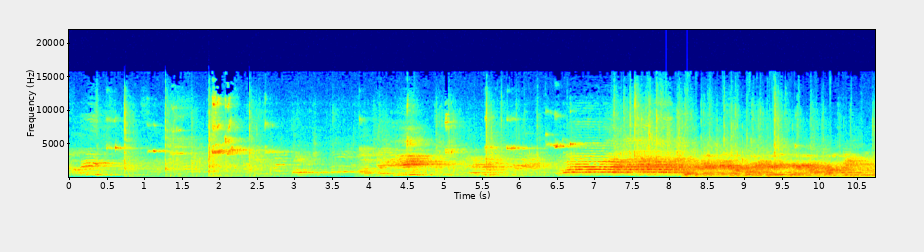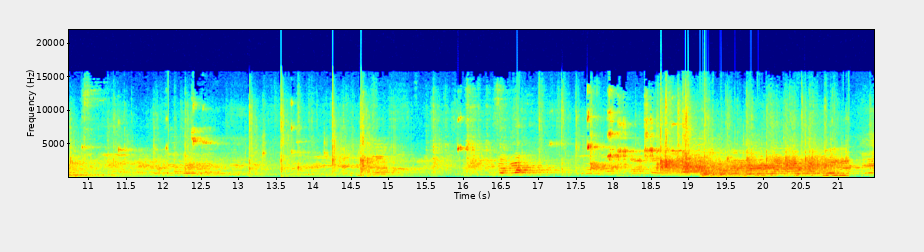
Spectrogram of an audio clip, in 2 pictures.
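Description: Live gym sound from a basketball game: voices of players and onlookers calling out, with a basketball bouncing on the court floor.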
